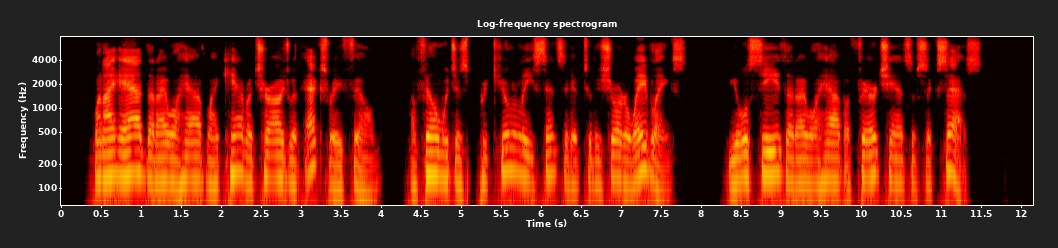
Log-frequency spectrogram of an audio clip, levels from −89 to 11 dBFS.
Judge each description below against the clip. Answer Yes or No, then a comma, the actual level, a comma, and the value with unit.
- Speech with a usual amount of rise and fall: Yes, average, 3.7 semitones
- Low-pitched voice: Yes, low, 125 Hz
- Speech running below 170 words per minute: No, average, 185 wpm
